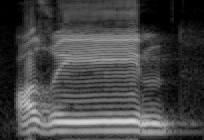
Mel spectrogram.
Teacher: عظیم ضا حروف مستعلیہ میں سے حروف مستعلیہ ہمیشہ 7 ہیں جو ہمیشہ ہر حال میں پر پڑھے جاتے ہیں، اس لیے ضا کو یہاں پر پڑھیں گے۔ عظیم یا مدہ ہے، اس کا قاعدہ یہ یا مدہ اس یا کہتے ہیں جو یا ساکن ہو اس سے پہلے زیر ہو، یا مدہ کو ایک الف کے برابر کھینچ کر پڑھیں گے۔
